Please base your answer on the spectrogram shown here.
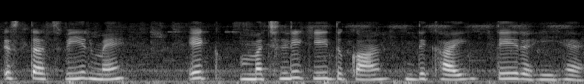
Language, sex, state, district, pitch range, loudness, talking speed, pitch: Hindi, female, Madhya Pradesh, Dhar, 230-270 Hz, -18 LUFS, 115 wpm, 250 Hz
